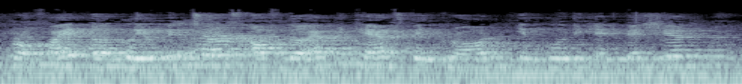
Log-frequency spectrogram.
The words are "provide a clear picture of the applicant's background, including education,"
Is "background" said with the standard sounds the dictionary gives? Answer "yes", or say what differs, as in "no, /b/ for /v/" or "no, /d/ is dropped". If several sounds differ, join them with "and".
no, /d/ is dropped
